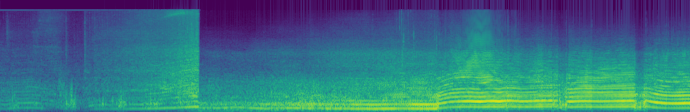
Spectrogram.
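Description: Rally cars at full throttle on a gravel stage, engines at high revs with loose gravel hissing under the tyres. The sound changes abruptly about three seconds in and again just past six seconds, where it gets louder, with a brief drop in revs near the end.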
